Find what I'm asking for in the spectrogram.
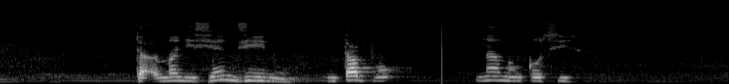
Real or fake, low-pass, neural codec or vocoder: real; 7.2 kHz; none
